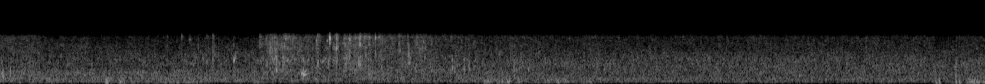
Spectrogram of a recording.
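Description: Shallow river water running steadily, with a burst of splashing from about two and a half to four seconds in as a caught nase is let go into the water.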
